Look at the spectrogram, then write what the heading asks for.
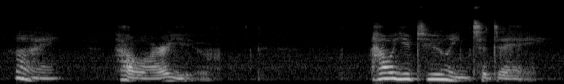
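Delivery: fond, caring, loving, affectionate voice. Speaker demonstrating different voices one can use, now a loving voice. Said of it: "here's a loving voice".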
